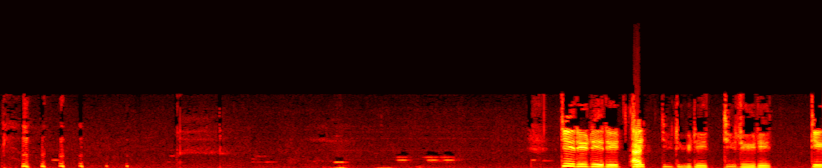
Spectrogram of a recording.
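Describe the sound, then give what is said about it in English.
A phone rings with short electronic tones and beeps, then a louder, melodic ringing pattern in repeated bursts, fairly loud, with some clicks at the start. “I'm gonna go take care of that real quick.”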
